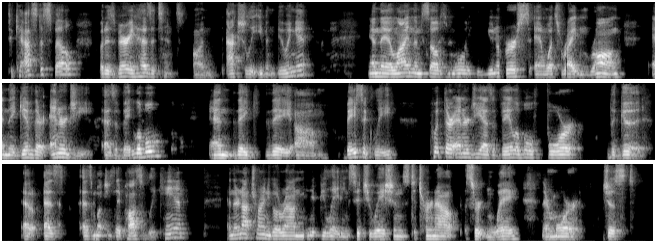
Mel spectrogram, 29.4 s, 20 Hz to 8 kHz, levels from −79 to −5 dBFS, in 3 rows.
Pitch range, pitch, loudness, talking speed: 115-135 Hz, 120 Hz, -19 LUFS, 145 wpm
